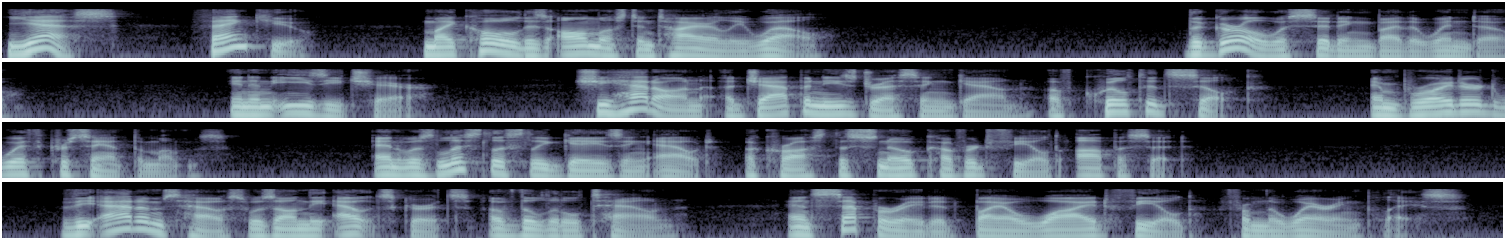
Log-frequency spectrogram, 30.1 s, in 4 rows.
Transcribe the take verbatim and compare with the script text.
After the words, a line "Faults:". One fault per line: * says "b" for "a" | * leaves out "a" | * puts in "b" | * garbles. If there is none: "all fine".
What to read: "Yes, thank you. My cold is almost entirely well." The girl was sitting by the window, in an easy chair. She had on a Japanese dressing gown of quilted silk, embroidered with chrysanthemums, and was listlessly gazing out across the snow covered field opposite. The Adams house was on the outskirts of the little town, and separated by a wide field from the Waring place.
"Yes, thank you. My cold is almost entirely well." The girl was sitting by the window, in an easy chair. She had on a Japanese dressing gown of quilted silk, embroidered with chrysanthemums, and was listlessly gazing out across the snow covered field opposite. The Adams house was on the outskirts of the little town, and separated by a wide field from the Waring place.
Faults:
all fine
